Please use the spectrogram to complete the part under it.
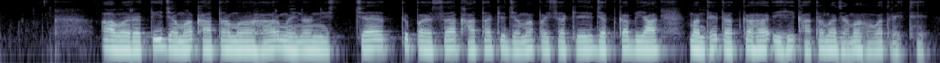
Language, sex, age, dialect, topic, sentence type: Chhattisgarhi, male, 18-24, Western/Budati/Khatahi, banking, statement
